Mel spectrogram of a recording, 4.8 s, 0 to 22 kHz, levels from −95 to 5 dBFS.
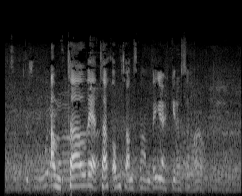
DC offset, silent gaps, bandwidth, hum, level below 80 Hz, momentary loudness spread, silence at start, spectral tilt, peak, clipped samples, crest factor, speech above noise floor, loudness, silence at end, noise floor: under 0.1%; none; 9.4 kHz; none; -78 dBFS; 23 LU; 0.1 s; -4 dB/octave; -2 dBFS; under 0.1%; 22 dB; 20 dB; -23 LUFS; 0.05 s; -44 dBFS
